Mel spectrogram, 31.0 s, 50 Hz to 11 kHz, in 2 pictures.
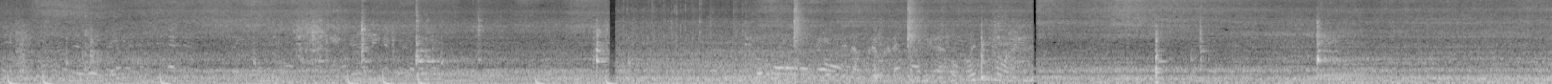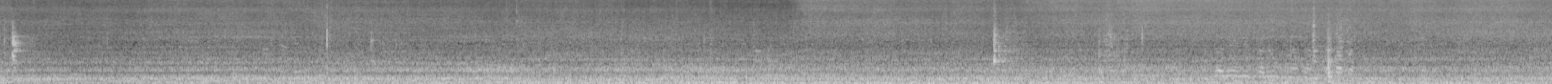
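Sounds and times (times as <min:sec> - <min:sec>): food sizzling in oil: 0:00.0 - 0:31.0
ladle scraping pot: 0:02.9 - 0:04.4.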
